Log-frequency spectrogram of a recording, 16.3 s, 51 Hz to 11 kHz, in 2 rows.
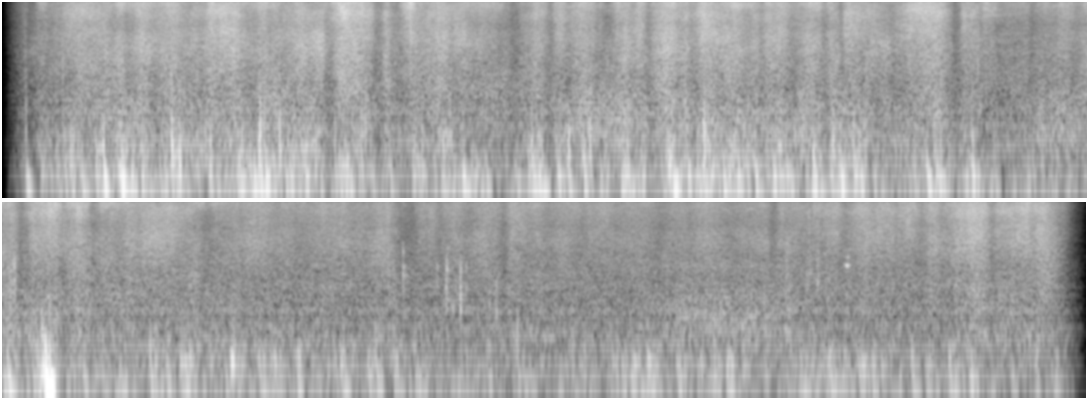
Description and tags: Coat Rustle
clothes rustle,
Recorder: Mixpre 6
Microphones: Oktavia
clothing, material, textile, clothes, texture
